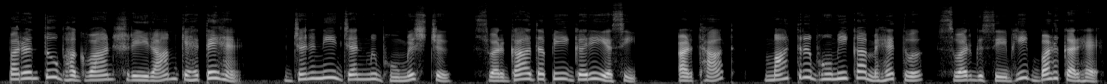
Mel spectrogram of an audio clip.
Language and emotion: Hindi, neutral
